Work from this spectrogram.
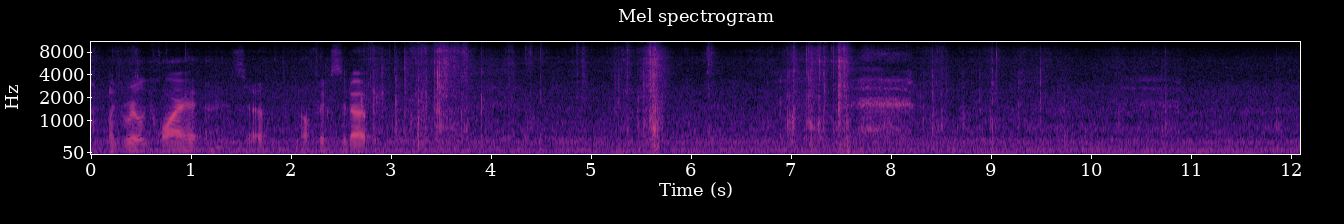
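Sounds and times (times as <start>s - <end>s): steady low hum: 0.0s - 12.0s
package rustling and crinkling: 1.6s - 10.8s.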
